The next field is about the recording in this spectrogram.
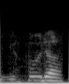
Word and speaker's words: Yehuda: You know how the word is pronounced in Hebrew, Yehuda.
